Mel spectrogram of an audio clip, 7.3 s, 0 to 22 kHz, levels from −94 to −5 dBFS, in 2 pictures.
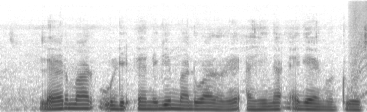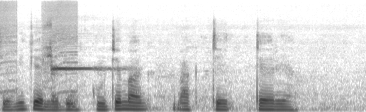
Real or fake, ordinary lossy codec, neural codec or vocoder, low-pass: fake; none; vocoder, 44.1 kHz, 128 mel bands, Pupu-Vocoder; none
